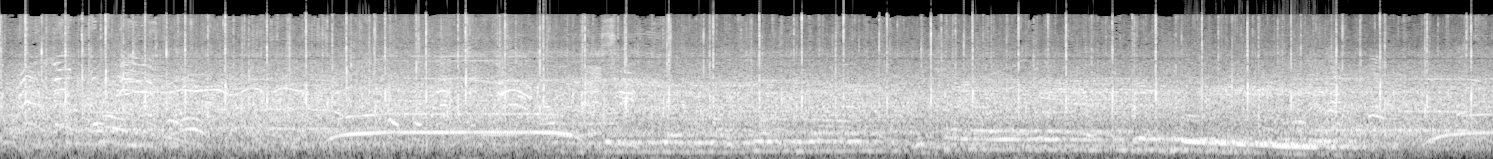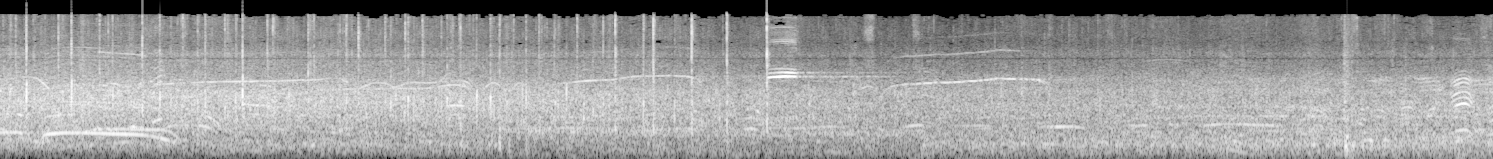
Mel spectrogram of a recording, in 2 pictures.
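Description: Large football stadium crowd chanting and applauding, with sung chant lines rising over the crowd noise a couple of seconds in. The chant is loudest about halfway through, then it eases into steadier crowd noise.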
